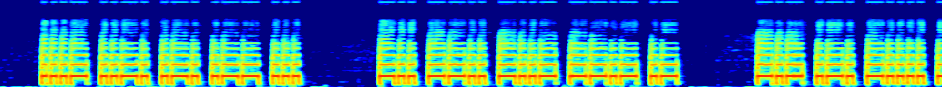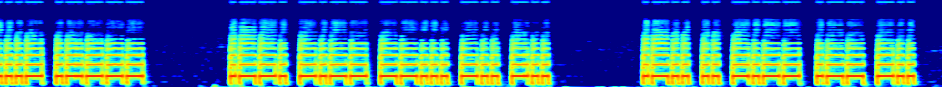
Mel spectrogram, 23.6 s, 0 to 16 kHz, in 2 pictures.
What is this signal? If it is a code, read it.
Morse code, heard as a keyed tone, about 19 wpm, 480 Hz. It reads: VFRWS DZXQA KR6V1 PY7DD LIYWD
